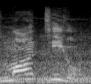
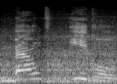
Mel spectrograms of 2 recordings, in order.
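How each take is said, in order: First: The first part sounds like 'mont'. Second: The first part sounds like 'mount'. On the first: The speaker calls it right. "it is Montego" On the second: The speaker calls it wrong. "it is not Mount Eagle"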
